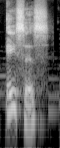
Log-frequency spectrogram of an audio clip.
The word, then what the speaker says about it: ASUS: Perhaps you've been mispronouncing it like me as ASUS or ASUS, but it is actually pronounced ASUS, because it is named after the ancient Greek mythological winged horse Pegasus.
